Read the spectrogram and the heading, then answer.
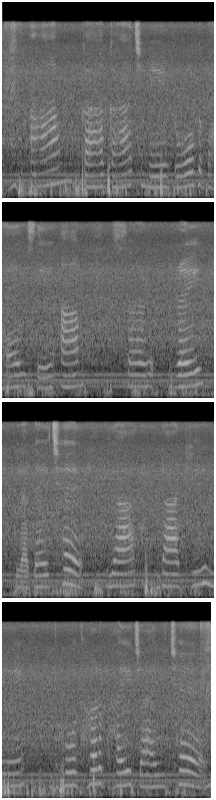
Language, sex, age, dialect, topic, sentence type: Maithili, female, 36-40, Bajjika, agriculture, statement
